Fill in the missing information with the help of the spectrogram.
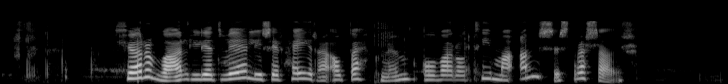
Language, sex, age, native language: Icelandic, female, 40-49, Icelandic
